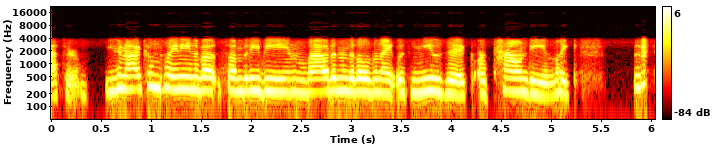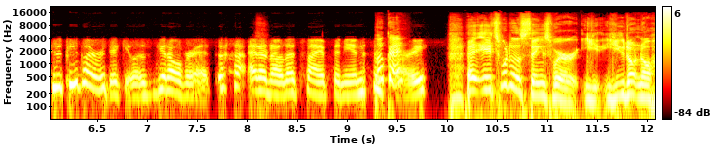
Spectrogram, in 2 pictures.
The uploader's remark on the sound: Let's Take Some Calls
